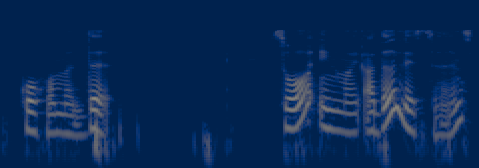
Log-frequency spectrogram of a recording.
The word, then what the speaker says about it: කොහොමද: in our teath කොහොමඩ so the correctect one is the first one කොහොමද so in my other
